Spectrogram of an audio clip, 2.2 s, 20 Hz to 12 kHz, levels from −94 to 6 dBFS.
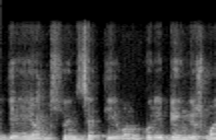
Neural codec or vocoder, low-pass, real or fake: vocoder, 22.05 kHz, 80 mel bands, Vocos; 9.9 kHz; fake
